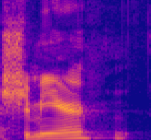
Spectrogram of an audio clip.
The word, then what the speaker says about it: Shamir: So we're lucky to have Phil in person here with us, and we've also got Shamir.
